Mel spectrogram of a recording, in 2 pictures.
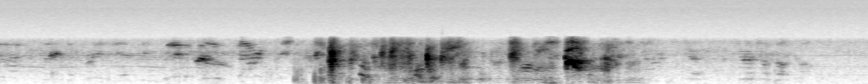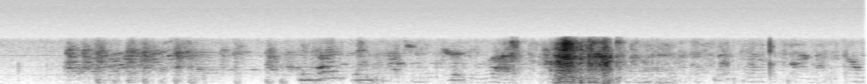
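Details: Two puppies, a Miniature Schnauzer and a Husky named Byron and Dagger, play fighting; short rough bursts of growling and yipping in two clusters, separated by near silence and faint scuffling, with a voice now and then.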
